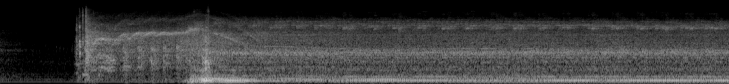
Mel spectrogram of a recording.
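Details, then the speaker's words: 2006–2008 Acura TL 3.5 V6 with misfire, starting after codes cleared and possibly flooded: high rising belt squeal for about a second at start, then steady idle; runs smoother, no more misfires. "Belts are chirping away. Nothing yet."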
